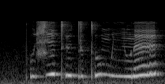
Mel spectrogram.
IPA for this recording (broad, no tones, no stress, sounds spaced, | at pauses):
pʼ u ɕ e tʼ ʉ d ɛ tʼ u m u ɲ ũ ɾ ɛ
